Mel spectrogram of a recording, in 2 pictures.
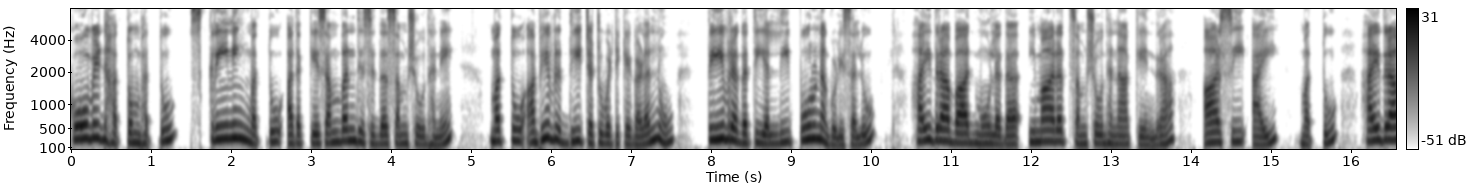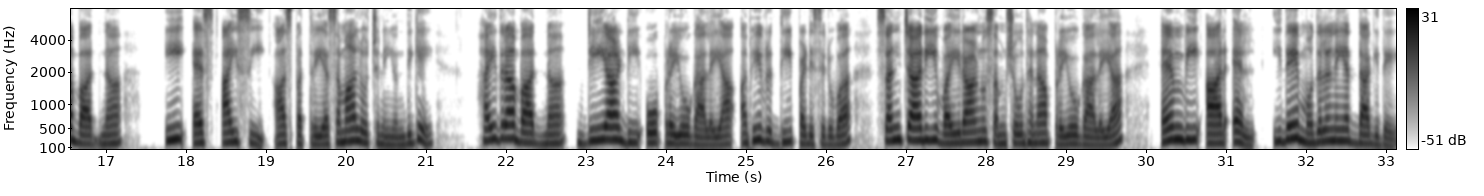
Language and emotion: Kannada, neutral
